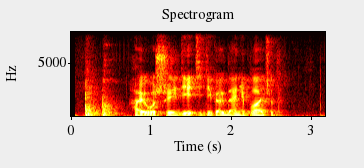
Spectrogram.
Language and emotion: Russian, neutral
